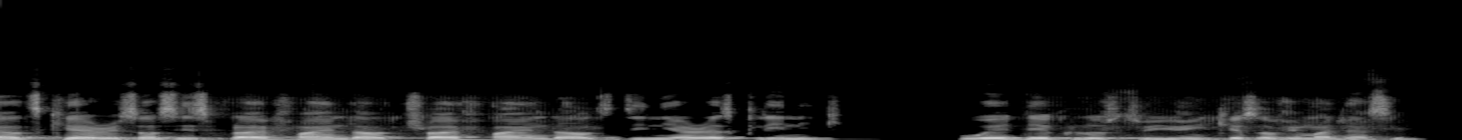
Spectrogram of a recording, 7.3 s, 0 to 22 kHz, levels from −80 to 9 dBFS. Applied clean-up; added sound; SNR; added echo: neural mask model Resemble Enhance denoiser.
